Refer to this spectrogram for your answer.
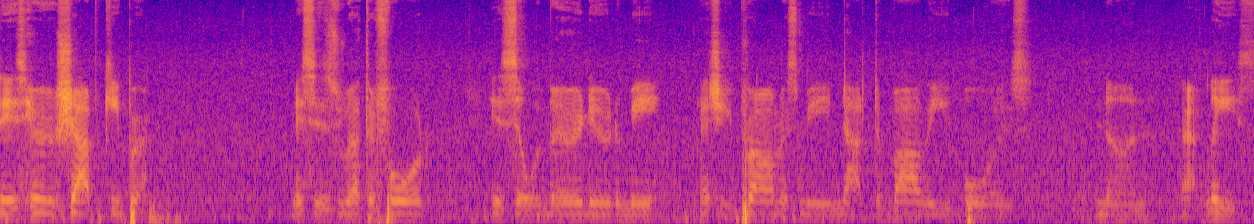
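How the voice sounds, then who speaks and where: Over clear background noise, a man puts on a character voice with a very deep, low pitch and a fairly slow pace. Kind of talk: western-style voice acting of famous movie and game lines. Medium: voice reel. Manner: menacing, threatening.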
